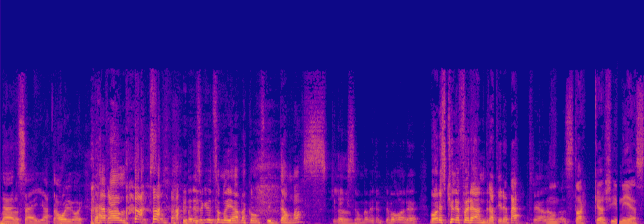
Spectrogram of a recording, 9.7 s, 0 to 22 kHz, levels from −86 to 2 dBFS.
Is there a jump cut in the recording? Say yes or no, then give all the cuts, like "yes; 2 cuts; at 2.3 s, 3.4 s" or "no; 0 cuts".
yes; 1 cut; at 1.6 s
